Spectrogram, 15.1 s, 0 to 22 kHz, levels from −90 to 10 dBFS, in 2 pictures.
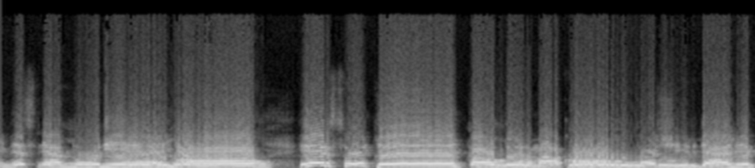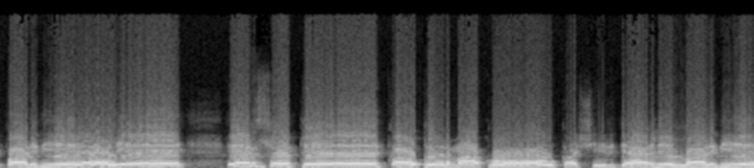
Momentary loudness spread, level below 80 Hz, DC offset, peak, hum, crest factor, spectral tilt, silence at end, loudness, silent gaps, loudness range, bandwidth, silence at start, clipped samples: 5 LU; -38 dBFS; under 0.1%; -2 dBFS; none; 6 dB; -5.5 dB/octave; 0 s; -7 LUFS; none; 1 LU; 14 kHz; 0 s; under 0.1%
